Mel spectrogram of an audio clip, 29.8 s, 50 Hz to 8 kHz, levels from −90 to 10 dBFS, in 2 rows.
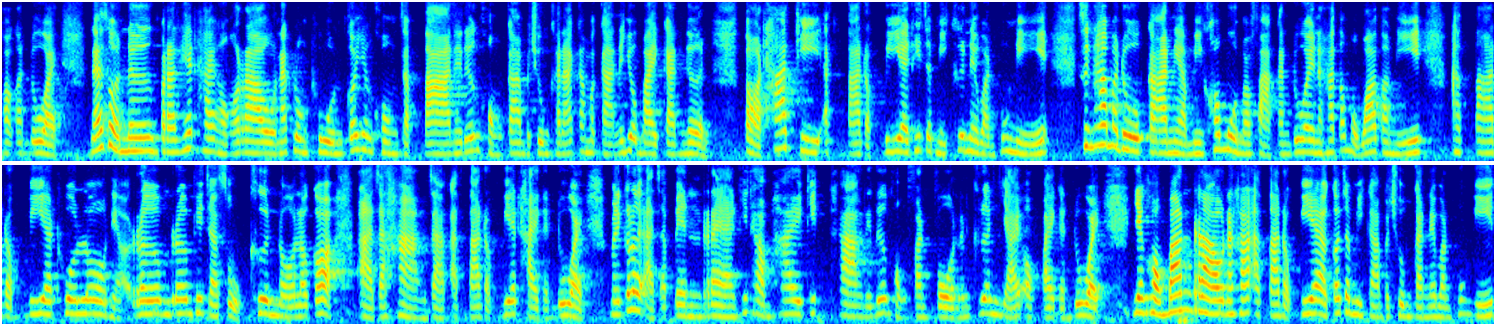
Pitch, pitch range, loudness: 215 Hz, 195-250 Hz, -23 LUFS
